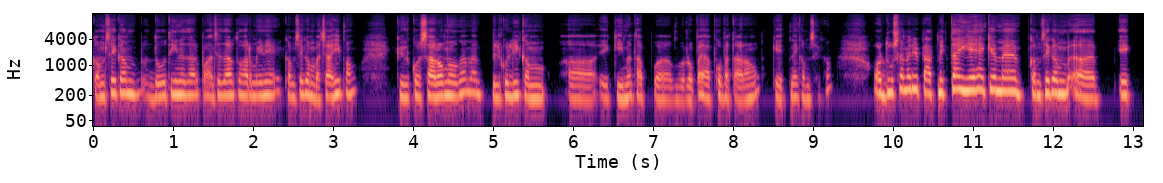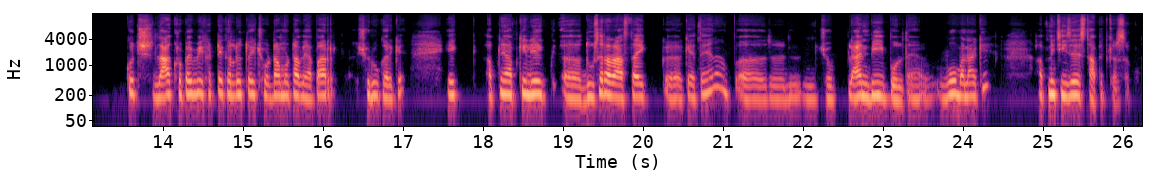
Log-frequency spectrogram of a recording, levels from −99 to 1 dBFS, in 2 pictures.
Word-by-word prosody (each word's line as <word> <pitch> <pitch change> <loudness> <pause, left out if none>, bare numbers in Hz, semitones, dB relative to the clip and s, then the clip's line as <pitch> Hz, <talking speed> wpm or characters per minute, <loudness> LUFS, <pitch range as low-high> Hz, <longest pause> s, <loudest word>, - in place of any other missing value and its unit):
कम 180 0 -2
से 225 +1 +2
कम 220 -1 +2
ब 220 - -14
2-3,000 200 +2 0
5,000 200 +2 0
तो 210 - -3
हर 195 0 0
महीने 205 +1 0
कम 185 - -4
से 210 - 0
कम 205 -4 0
बचा 165 +3 -1
ही 210 +4 +3
पाऊँ। 215 +3 -4 0.5
क्योंकि 180 -3 -3
कुछ 185 -4 +3
सालों 185 -1 +5
में 205 - +4
होगा, 200 +3 0
मैं 230 -1 -3
बिल्कुल 190 -1 -3
ही 200 - +3
कम 170 -1 0 0.4
अ, 160 -2 -6
एक 170 -2 -9
कीमत 175 +2 -3
आप - - -4 0.5
रुपए 155 - -1
आपको 175 +3 -3
बता 175 -4 -4
रहा 160 - -5
हूँ 195 +7 -6 0.2
कि 180 - -5
इतने 170 +3 -6
कम 175 -2 -7
से 165 +1 -6
कम। 275 - -11 0.5
और 220 - +3
दूसरा 230 +6 +3
मेरी 275 +1 +5
प्राथमिकता 225 +5 +3
ये 260 -1 +8
है 265 - +4
कि 265 +1 +3
मैं 245 -1 +5 0.2
कम 205 - +1
से - - +7
कम 220 -2 +5
अ, 185 -8 +1 0.3
एक 200 -1 +1 0.5
कुछ 220 -2 +2
लाख 180 +5 +4
रुपए 210 0 +2
भी 220 +1 +1
इकट्ठे 210 +1 -2
कर 205 0 -1
लूँ, 210 +2 0
तो 215 +1 -1
एक 205 - -2
छोटा-मोटा 195 0 +1
व्यापार 195 +4 0 0.4
शुरू 195 -1 -2
करके, 170 +8 -3 0.6
एक 200 - -1 0.4
अपने 215 +4 +1
आप 200 -2 +3
के 220 - +4
लिए 215 +1 +6
एक 200 -4 -4
अ, 170 -2 -1
दूसरा 190 +4 +4
रास्ता 175 0 +4
एक 180 -2 0 0.2
अ, 170 -1 -5
कहते 180 +1 -5
हैं 235 +4 -1
ना, 310 -1 -6 0.2
पर 160 +1 -8
जो 165 -1 -5 0.2
प्लान 185 +1 +3
बी 195 +1 +3
बोलते 155 +3 -5
हैं, 165 +2 -7 0.3
वो 215 +1 +4
बनाके 190 +11 -3 0.7
अपनी 215 -2 +4
चीज़ें 200 0 +3
स्थापित 195 - -3
कर - - -12
सकूँ। - - -4
195 Hz, 210 wpm, -24 LUFS, 175-215 Hz, 0.7 s, ये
